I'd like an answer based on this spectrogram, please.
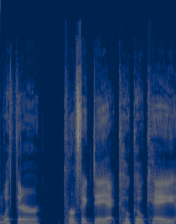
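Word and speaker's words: CocoCay: their perfect day at CoCo K I don't understand why they don't call it key because it's I think pronounced key but anyways uh perfect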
